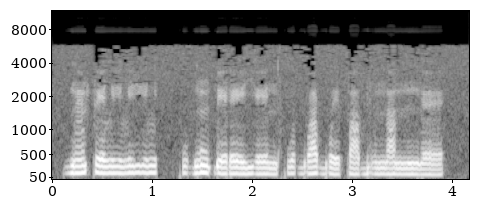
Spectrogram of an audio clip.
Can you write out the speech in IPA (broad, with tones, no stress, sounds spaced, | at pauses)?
b ɛ̃˨˦ p e˨ l i˨ l iː˧ l | kʷ e˨ ɡʷ ũ˦˨ ɓ e˨ ɾ eː˨ j eː˨ n kʷ ɛ˧ ɡʷ aː˦ ɡʷ eː˨ p a˧ b u˧ n a˦ n ĩ˧ ɾ ɛ˧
